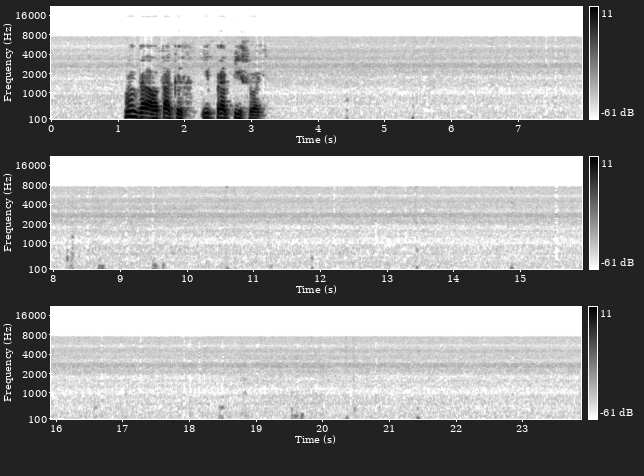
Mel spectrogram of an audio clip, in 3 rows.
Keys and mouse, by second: 5.7-8.4 drag, 9.5 i, 12.0-13.6 drag, 15.0-18.6 drag, 19.6 i, 21.5-23.8 drag.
